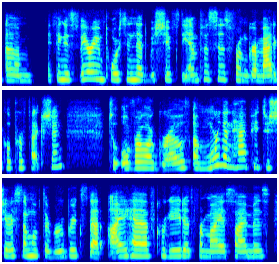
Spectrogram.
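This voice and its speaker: A writing instructor whose native language is Persian gives a conference presentation on teaching writing in a slightly high voice. She keeps checking in with "right?" and restarts many sentences, and the audio is muffled and dry with no echo.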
